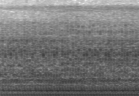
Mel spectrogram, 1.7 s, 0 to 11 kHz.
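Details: 2009 Mercedes-Benz W204 C200 just after a new thermostat fitted for failing to reach temperature; smooth, steady idle with an even low thrum and no misses, knocks or surges, checked for cooling leaks; idling healthily.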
